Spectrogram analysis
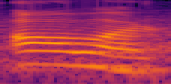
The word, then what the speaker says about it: hour: Okay, and here is like hour. Okay, so hour start with a consonant. Okay, however h is silent Therefore, the word actually begins with an O sound.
